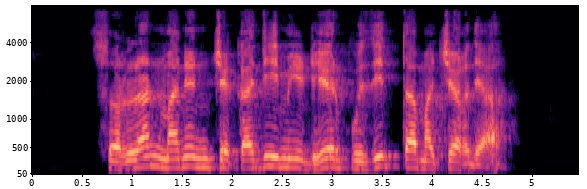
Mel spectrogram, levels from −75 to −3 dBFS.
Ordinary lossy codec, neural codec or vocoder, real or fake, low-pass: MP3, 64 kbps; vocoder, 22.05 kHz, 80 mel bands, WaveNeXt; fake; 7.2 kHz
